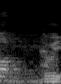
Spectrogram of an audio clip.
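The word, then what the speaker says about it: 对: คำ ว่า ถูก ต้อง ตุย ตุ อ่า คำ ว่า ถูก ต้อง คำ ที่ 3 อ่าน ว่า ตุ ตุ้ย ถูก ต้อง ฉัน เรียน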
